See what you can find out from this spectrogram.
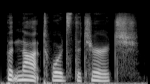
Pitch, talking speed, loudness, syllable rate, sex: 190 Hz, 200 wpm, -17 LUFS, 4.6 syllables/s, female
